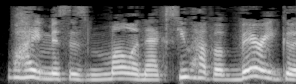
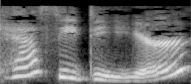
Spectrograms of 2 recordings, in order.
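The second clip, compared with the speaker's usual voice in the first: affected, put-on little bird voice. At the dinner table, Mrs. Mullinex addresses Cassie in a high-pitched bird voice. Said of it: "in the same high-pitched bird voice".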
